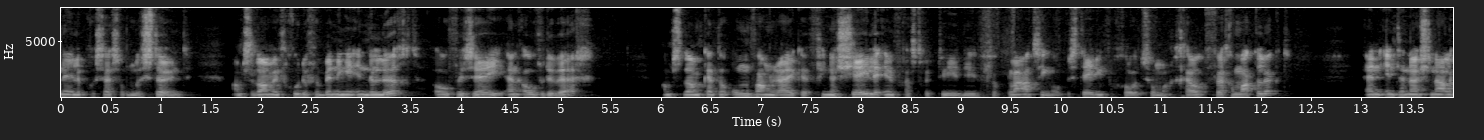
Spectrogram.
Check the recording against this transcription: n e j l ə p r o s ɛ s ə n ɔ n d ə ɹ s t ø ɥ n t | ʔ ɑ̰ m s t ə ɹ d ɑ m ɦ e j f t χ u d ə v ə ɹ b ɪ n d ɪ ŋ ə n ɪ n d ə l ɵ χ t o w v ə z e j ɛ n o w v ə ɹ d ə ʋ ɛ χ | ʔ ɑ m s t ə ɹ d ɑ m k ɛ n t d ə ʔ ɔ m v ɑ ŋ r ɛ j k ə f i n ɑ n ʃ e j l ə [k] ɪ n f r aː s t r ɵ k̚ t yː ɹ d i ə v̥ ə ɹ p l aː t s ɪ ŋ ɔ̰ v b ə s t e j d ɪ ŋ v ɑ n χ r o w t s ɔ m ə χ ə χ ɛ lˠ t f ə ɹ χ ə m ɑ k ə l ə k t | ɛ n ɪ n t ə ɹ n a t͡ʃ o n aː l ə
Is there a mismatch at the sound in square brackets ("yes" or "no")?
yes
